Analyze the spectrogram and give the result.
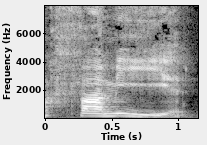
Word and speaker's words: famille: So, city is la ville, and family is la famille, no L's. So, it's not la famille, that is wrong, la famille. So, city, la ville, pronounce the L's, famille, family, skip the L's.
